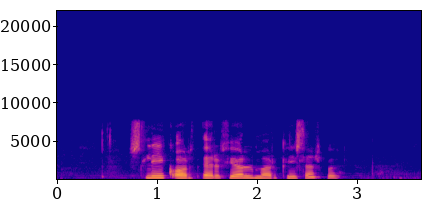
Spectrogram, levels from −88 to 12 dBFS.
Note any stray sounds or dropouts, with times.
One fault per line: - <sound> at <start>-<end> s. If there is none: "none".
none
